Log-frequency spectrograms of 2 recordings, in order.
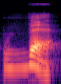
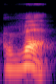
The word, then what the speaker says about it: the: Имеет одну форму the, которая произносится the. Не t, не c, а the.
